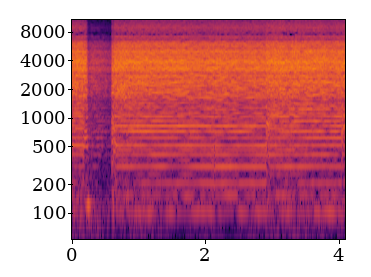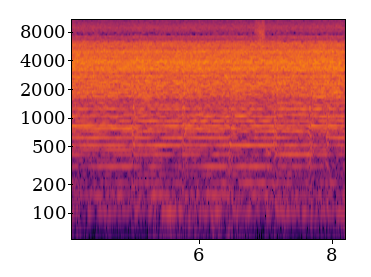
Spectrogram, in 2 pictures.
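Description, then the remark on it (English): A heavily distorted electric guitar played through a distortion plus detune effect, with a thick, detuned edge, plays loud, sustained chords and notes after a brief pause at the start, with no talking. “So this one says so distortion, kind of distortion plus detune.”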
